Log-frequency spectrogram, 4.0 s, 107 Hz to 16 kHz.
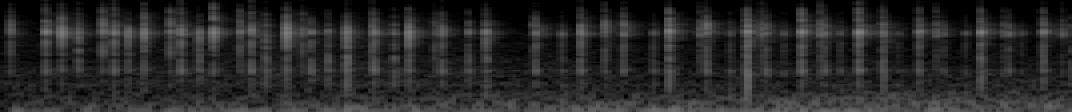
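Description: A slim, long black-and-white printed Belle en Argent cardboard box, likely holding a cosmetic, is held in both hands and tapped and scratched with long acrylic nails. It gives a quick, steady run of about 29 quiet, dry, bright clicks, each with a high tone and almost no ring.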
